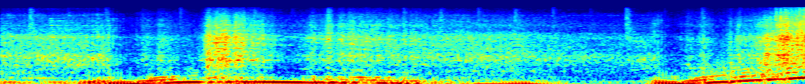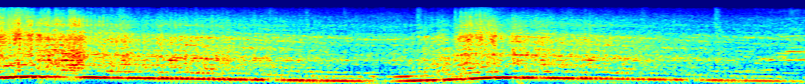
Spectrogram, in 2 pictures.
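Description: Car engine revved three times: a short blip, then two higher revs, each sinking back slowly toward idle.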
